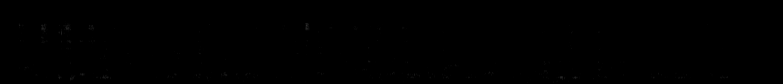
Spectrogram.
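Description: Faint, quick strokes of a paintbrush rubbing paint into a terry-cloth towel at the edge of a stencil, about five strokes a second. They stop shortly before the end.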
